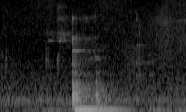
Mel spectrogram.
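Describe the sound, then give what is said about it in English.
A single sharp knock of a glass being handled or set down during a sip, with a brief low thud and a short fading ring, alone in an otherwise quiet moment. “Okay, I'm going to need to take a sip here.”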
